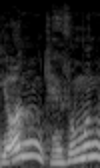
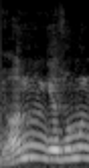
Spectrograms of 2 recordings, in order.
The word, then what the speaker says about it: 연개소문: 연개소문은 참고로 성이 연씨고 이름이 개소문이기 때문에 연개소문이 아니라 연개소문이라고 읽는 것이 맞습니다. 자, 이 연개소문 같은 경우에는 정치적인 정변을 일으키게 됩니다.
